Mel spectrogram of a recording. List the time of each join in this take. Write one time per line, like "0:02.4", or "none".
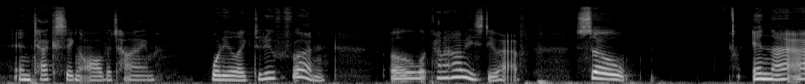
0:02.0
